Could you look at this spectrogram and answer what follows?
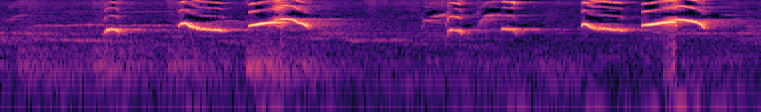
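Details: Oriental magpie-robin (kacer) singing to provoke other magpie-robins: paired whistled phrases that rise and curl upward, given twice with a short gap, over a faint low hum.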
